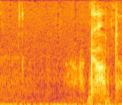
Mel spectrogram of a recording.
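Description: Low room sound, then a breathy, whispered bit of a man's voice near the end.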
